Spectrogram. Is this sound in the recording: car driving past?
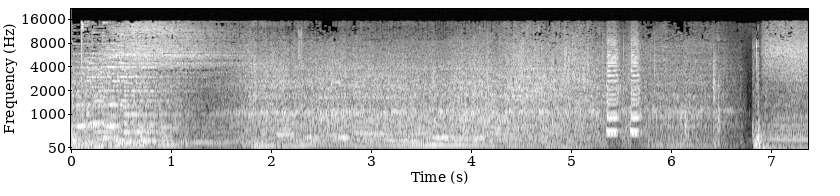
yes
